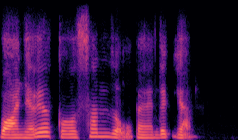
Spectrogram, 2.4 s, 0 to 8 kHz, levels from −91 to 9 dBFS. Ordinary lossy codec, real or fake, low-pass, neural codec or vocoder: Opus, 24 kbps; fake; 7.2 kHz; codec, 32 kHz, 1.9 kbps, SNAC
